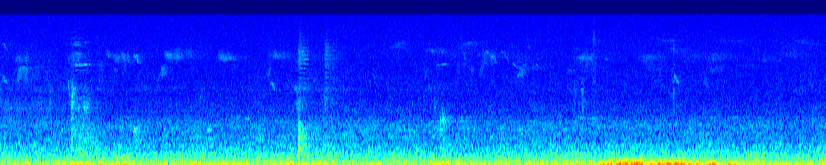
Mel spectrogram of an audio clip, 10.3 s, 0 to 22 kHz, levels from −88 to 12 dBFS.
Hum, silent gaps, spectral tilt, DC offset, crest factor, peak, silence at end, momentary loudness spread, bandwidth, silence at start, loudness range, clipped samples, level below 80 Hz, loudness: none; none; -5.5 dB/octave; under 0.1%; 16 dB; -8 dBFS; 0 s; 7 LU; 15.5 kHz; 0 s; 4 LU; under 0.1%; -32 dBFS; -39 LUFS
